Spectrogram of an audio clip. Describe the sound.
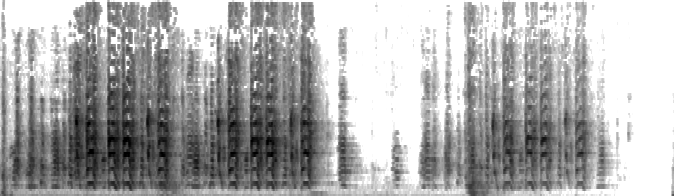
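A voice imitates a harsh, squawking bird call in two long, raspy bursts separated by a short pause. It is fairly loud, with no other talking.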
